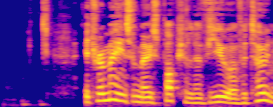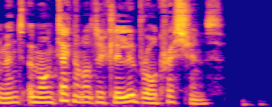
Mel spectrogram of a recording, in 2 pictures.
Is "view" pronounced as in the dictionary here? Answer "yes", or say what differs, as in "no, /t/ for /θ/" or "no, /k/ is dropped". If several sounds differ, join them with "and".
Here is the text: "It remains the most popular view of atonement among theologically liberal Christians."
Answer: yes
